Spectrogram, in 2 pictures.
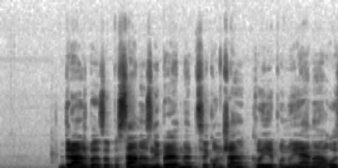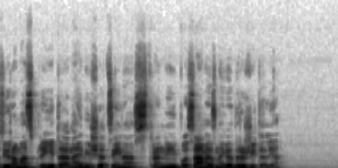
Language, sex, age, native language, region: Slovenian, male, 18-29, Slovenian, Gorenjska region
